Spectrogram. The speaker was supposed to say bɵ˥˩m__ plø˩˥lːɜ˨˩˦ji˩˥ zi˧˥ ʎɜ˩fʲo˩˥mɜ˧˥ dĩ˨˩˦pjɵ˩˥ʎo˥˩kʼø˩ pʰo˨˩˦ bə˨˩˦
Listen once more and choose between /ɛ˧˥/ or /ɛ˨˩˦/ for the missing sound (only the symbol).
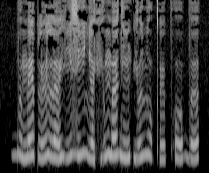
ɛ˧˥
